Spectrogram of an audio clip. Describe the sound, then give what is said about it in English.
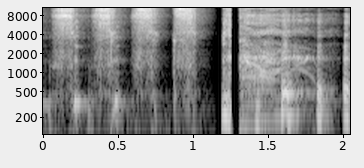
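A person coughs four times in a quick, even rhythm, then gives a couple of sharp, harsh hacks that trail into a rough, throaty rasp, fairly loud. “I cough. Just hurts your throat.”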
